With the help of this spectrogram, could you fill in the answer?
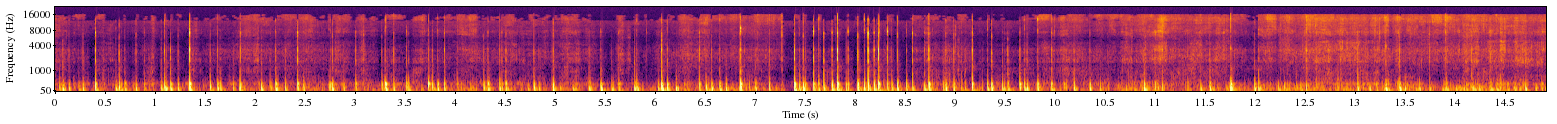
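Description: Long polished nails on both hands tap and scratch across the plastic bubble wrap surface of a flat padded envelope. The result is a steady stream of rapid, soft, dull clicks and crackles, heavy in the low end with little brightness. It continues evenly for the whole clip, with only a brief dip just past the midpoint.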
